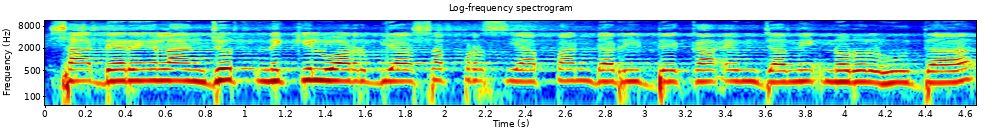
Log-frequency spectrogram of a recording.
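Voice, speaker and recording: Noticeable background noise sits under a woman's high-pitched voice. She speaks in a flat monotone. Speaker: female Islamic preacher. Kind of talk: sermon. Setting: village religious gathering with PA system. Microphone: echo effect removed from sound system.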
